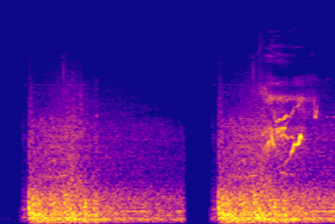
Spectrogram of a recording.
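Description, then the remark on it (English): Two loud Hunger Games cannon sound effects sound one after the other, each a broad booming roar that rumbles on for a couple of seconds before cutting off. The second carries a faint whistling crackle. “give me three cannon sounds.”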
